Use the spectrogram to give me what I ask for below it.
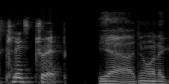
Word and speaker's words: CLT DRP: Let's talk about the tour, because I was going to talk about, how do I pronounce the band name? It's Clit Drip.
